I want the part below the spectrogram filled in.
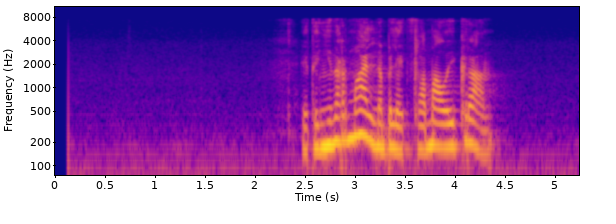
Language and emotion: Russian, angry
